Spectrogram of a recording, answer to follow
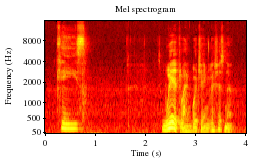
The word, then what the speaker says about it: Caius: what about Magdalene maudlin and caius keys weird language English isn't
